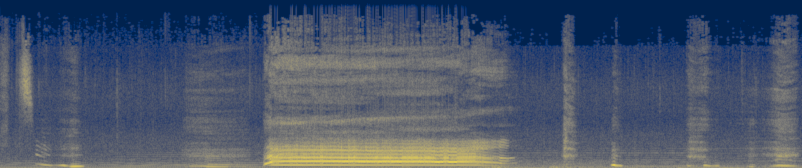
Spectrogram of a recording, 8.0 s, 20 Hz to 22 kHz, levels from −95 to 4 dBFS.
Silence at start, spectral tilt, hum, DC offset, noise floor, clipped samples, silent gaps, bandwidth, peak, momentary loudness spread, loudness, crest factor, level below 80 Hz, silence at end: 0.2 s; -2.5 dB/octave; none; under 0.1%; -40 dBFS; 0.1%; none; 19.5 kHz; 0 dBFS; 22 LU; -11 LUFS; 14 dB; -44 dBFS; 0.05 s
